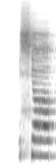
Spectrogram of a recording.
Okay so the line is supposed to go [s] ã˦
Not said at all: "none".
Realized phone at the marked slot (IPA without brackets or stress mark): ɕ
